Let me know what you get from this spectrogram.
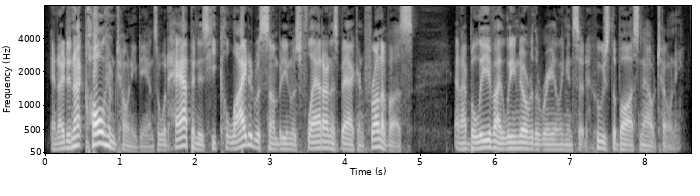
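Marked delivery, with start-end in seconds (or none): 7.3-8.4 very calm mock taunting tone, slower. Recalling taunting a fallen player at a game, retold very calm taunt. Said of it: "Very calm".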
